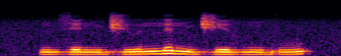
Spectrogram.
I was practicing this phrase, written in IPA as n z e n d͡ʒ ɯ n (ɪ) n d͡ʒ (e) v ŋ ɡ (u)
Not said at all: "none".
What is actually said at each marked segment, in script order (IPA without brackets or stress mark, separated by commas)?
ɛ, e, u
